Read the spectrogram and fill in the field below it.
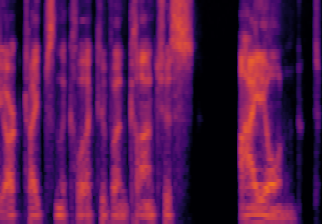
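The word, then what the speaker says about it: αἰών: Yung is the archetypes and the collective unconscious ion to pronounce it in Greek an eternal reality right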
